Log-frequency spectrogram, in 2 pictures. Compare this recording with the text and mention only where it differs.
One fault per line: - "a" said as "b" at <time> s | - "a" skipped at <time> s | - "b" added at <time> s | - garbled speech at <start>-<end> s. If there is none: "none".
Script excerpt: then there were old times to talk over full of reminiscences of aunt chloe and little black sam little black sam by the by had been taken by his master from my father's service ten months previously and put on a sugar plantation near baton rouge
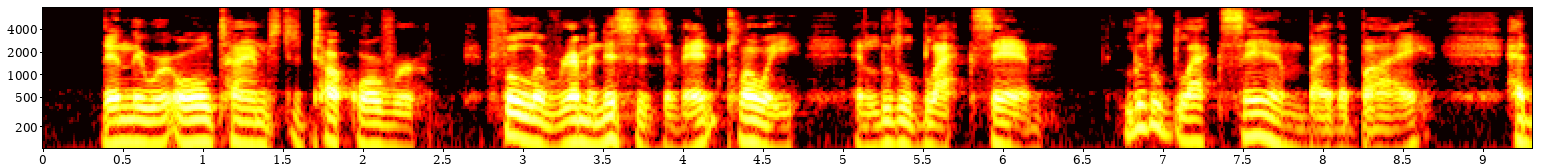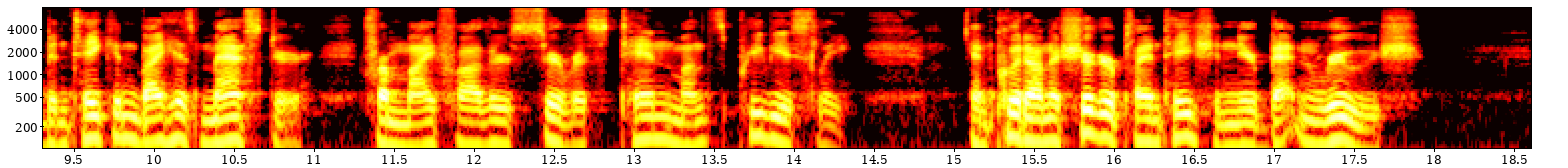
none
